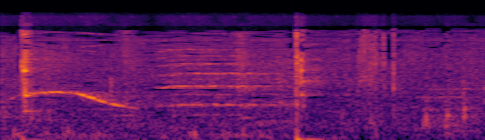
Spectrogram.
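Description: A child's high-pitched cry sliding down in pitch, then a faint held note, with two sharp clicks, one at the start and one about one and a half seconds in.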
